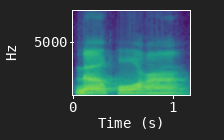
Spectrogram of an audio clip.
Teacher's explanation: pengucapan qalqalah yang merupakan huruf isti'la sehingga dibaca dengan tebal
